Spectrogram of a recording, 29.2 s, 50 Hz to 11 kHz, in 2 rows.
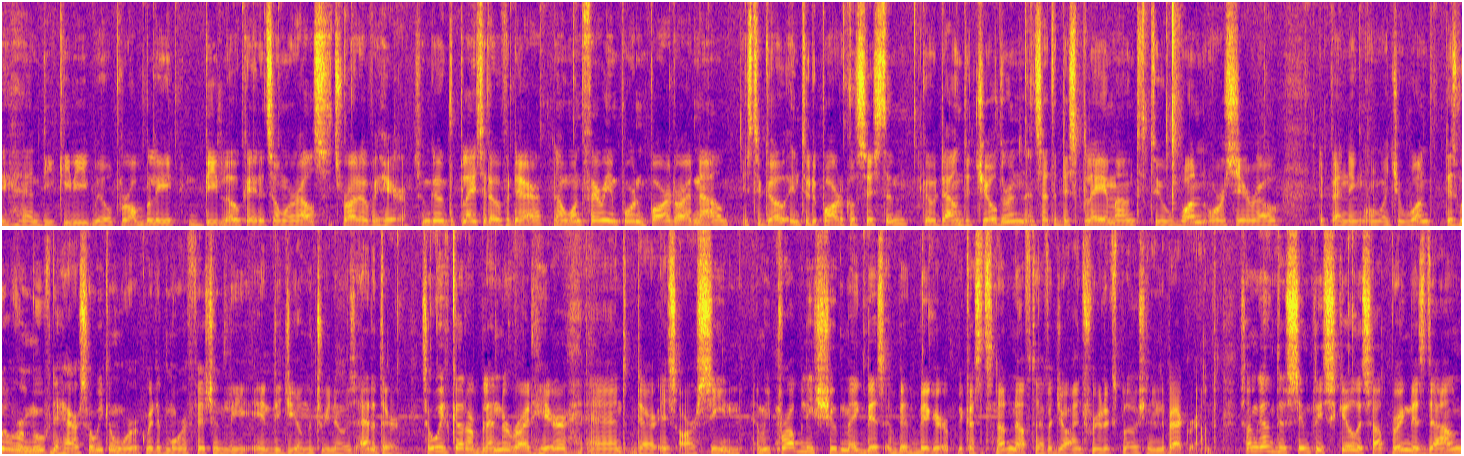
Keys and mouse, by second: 1.3-2.4 shift+middle drag, 2.5 middle click, 4.1 g, 5.2 click, 5.4 middle click, 5.5 g, 6.7 middle click, 7.3 shift+middle click, 10.4-11.7 drag, 12.6 middle click, 13.2 shift+middle click, 14.2 shift+middle click, 18.6 shift+click, 19.3 click, 22.2 click, 22.4 middle click, 26.6 s, 28.4 s.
